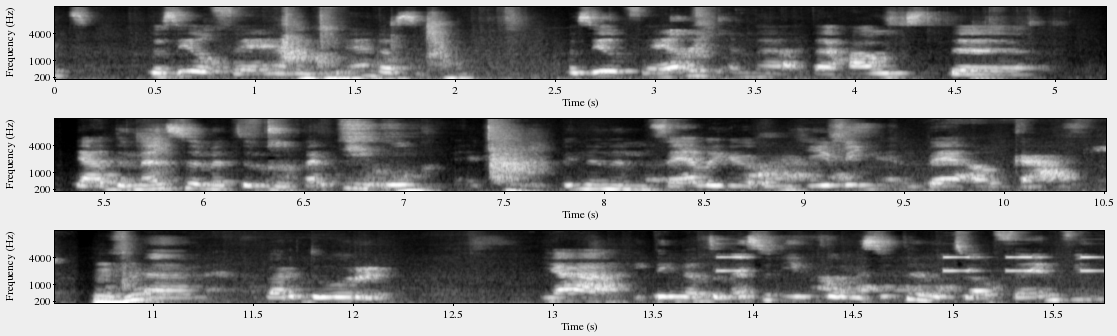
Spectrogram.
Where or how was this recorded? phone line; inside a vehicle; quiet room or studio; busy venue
busy venue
